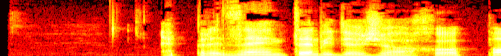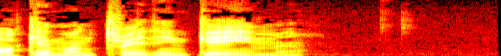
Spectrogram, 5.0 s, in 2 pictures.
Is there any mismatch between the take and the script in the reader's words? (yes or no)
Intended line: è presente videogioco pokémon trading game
no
